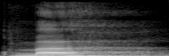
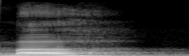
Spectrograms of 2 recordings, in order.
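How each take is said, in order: First: The syllable is pronounced thin. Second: The syllable is pronounced thick. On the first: The speaker calls it right. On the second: The speaker calls it wrong. "Mah salah ya"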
